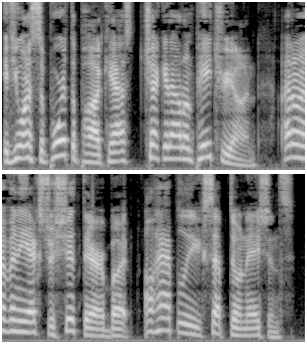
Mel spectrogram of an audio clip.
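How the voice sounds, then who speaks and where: An American man hosts with brash, wry patter in a scripted sign-off style. His voice is bright and forceful, on the high side, and recorded very dry. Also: big pitch swings, fast, no room sound. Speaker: bartender and podcast host. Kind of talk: scripted podcast intro and outro.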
